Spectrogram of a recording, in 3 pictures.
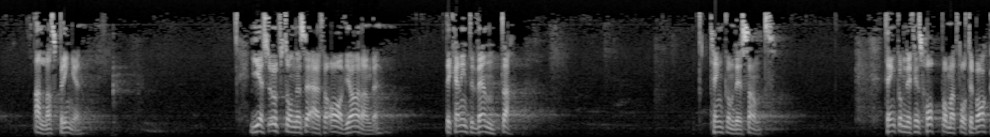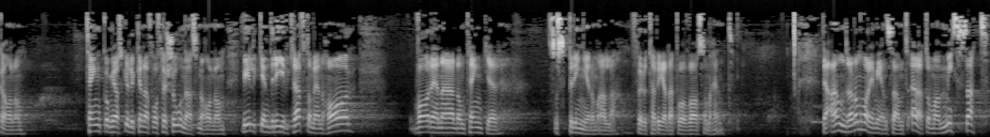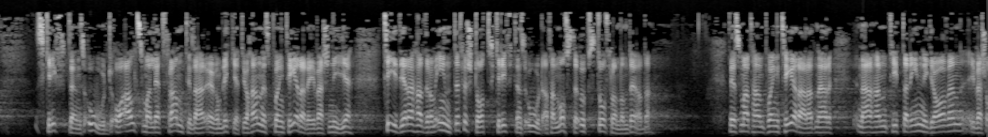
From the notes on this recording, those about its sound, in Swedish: Inspelad i Roseniuskyrkan den 9 april 2023.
